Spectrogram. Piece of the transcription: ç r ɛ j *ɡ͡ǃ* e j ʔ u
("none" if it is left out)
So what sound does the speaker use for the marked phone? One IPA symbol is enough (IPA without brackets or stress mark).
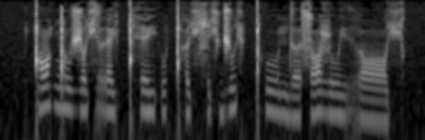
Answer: ǃʰ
